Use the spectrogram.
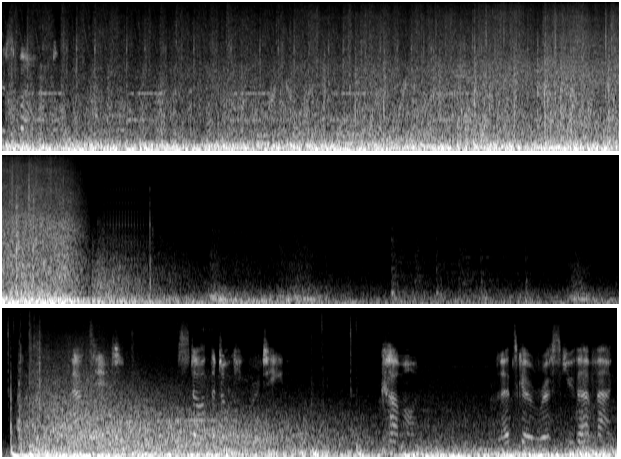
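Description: Starfield spaceship weapons fire and explosions rumble in a dense, loud barrage, drop to a low hum for several seconds, then erupt again with sharp bursts and crackling blasts.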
